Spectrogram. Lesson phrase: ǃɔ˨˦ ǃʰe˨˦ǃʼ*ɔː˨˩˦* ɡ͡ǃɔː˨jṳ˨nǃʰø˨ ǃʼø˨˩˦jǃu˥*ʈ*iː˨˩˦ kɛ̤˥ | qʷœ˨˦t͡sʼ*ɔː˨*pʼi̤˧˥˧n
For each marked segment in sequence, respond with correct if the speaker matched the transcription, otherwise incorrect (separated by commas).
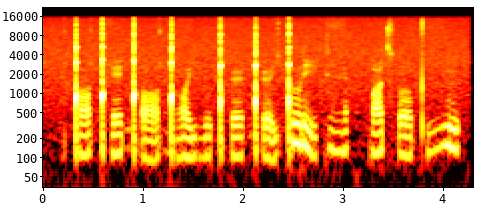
correct, incorrect, incorrect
